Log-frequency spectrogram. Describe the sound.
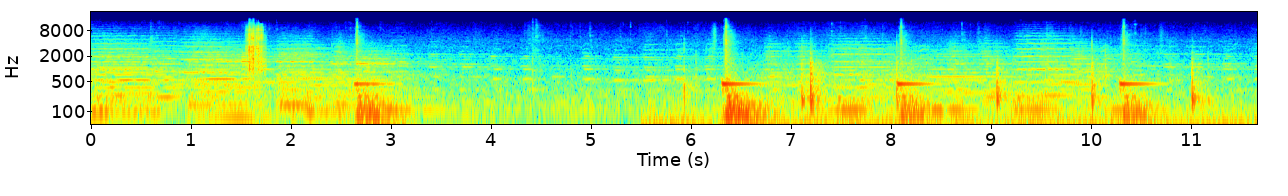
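A camera takes photos during a user identity check, giving several sharp shutter clicks at irregular intervals over a faint background hum.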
